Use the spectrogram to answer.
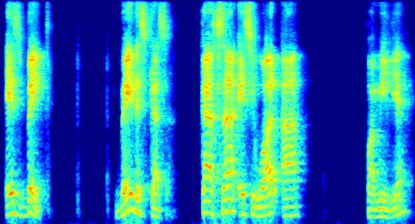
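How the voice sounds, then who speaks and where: Male Bible teacher, slow and deliberate, keeps quizzing the class, echoey room. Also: medium pitch, pushed and bright. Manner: quizzing the audience with "¿ok?" and "¿qué?". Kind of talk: virtual seminar teaching.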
